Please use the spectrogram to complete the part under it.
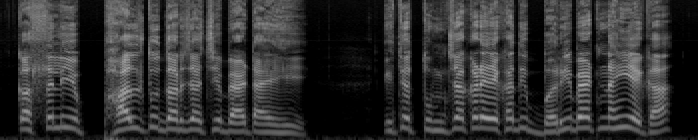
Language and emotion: Marathi, angry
